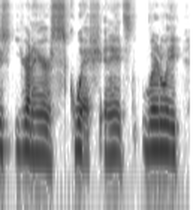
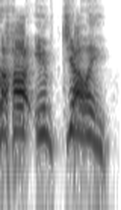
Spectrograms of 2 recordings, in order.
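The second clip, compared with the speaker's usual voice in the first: put-on high, loud shout in character voice; 7 semitones higher, 6 dB louder than usual. Voicing a character who just squashed an imp, yelling in character as Vogel. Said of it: "And Vogel's gonna yell".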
